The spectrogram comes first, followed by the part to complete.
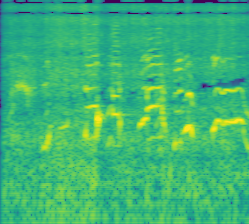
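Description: Fountain water jets splashing steadily into a basin, with a young child's high-pitched voice over it.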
